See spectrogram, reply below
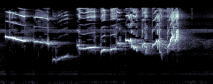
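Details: Oriental magpie-robin song recorded for training other birds: a loud high descending whistle, a short rising note, then a rapid tumble of chattering, buzzy notes ending abruptly, over a faint hum.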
